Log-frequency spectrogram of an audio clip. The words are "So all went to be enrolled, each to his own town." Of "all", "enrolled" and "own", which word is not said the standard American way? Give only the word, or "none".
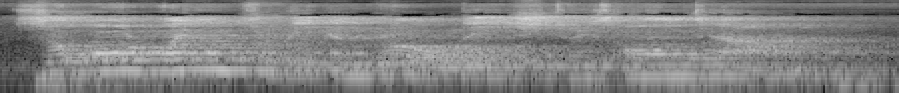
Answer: enrolled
